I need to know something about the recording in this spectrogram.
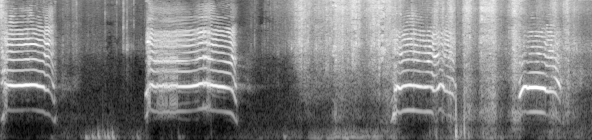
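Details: Goats feeding together in a forest bleat four times, with a long, wavering, strongly harmonic first pair followed by two shorter, falling cries, against soft crunching and rustling of foliage.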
